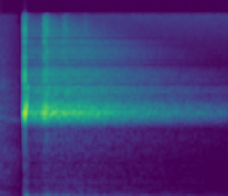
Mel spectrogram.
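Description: A single bright, bell-like chime sound effect, struck once and ringing out, fading away over about a second and a half.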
